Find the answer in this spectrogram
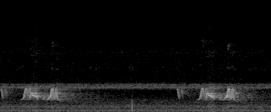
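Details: Eastern whip-poor-will in a Mississippi yard gives two whistled phrases about two and a half seconds apart, each a brief opening note then two swooping slurred notes, over a steady shrill drone and faint low rumble.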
